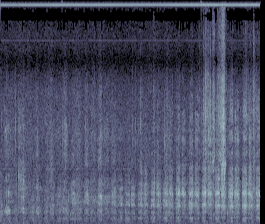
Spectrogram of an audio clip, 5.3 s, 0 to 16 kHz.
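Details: Puppies of the 2015 C litter vom Allgaier-Moos jostling for the best places, a daily scramble; rapid rhythmic panting, about three to four breaths per second, growing louder and busier toward the end.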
